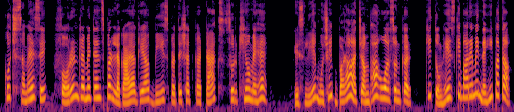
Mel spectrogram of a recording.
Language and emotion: Hindi, surprised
